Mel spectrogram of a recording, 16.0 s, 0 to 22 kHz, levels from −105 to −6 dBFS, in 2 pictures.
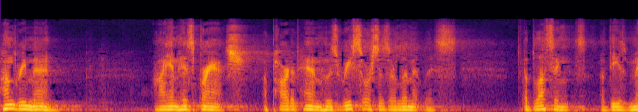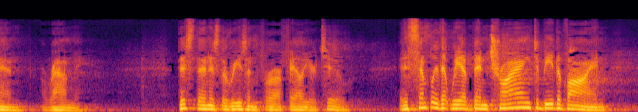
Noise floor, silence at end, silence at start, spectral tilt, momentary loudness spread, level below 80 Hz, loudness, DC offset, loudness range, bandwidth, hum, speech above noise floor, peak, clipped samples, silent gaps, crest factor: -55 dBFS; 0.05 s; 0 s; -5.5 dB/octave; 15 LU; -44 dBFS; -22 LUFS; under 0.1%; 7 LU; 11 kHz; none; 34 dB; -4 dBFS; under 0.1%; none; 18 dB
